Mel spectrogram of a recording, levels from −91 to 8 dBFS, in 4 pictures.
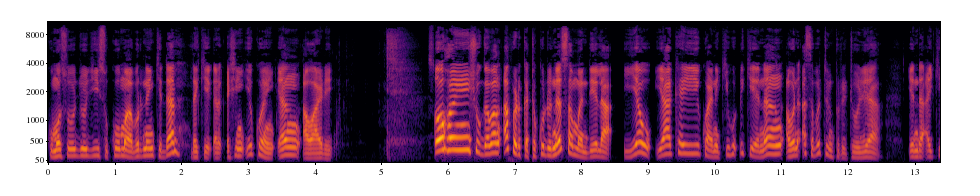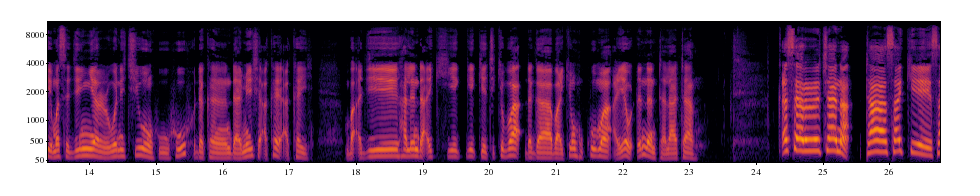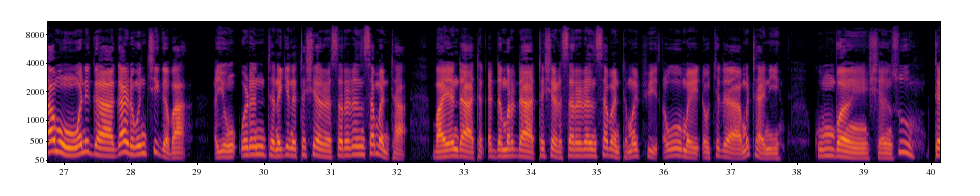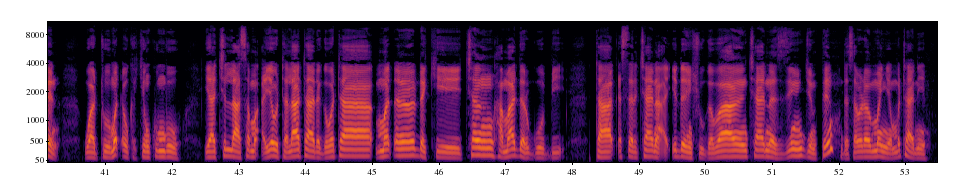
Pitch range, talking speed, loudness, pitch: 130-190 Hz, 125 wpm, -25 LUFS, 155 Hz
